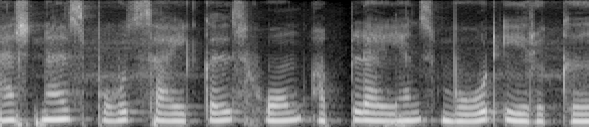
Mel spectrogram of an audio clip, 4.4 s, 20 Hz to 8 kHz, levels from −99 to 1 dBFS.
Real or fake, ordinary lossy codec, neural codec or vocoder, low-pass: real; none; none; none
